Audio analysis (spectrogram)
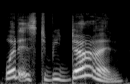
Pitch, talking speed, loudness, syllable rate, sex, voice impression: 240 Hz, 230 wpm, -17 LUFS, 4.3 syllables/s, female, feminine, adult-like, tensed, powerful, bright, fluent, intellectual, slightly calm, friendly, unique, lively, slightly strict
